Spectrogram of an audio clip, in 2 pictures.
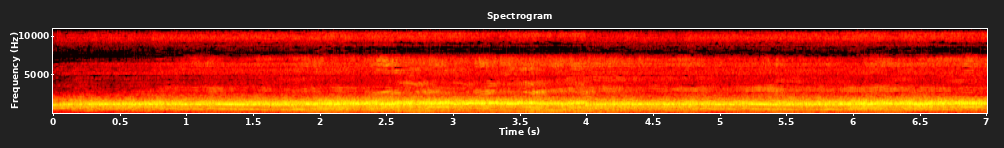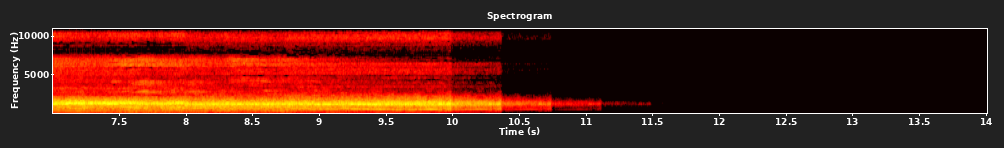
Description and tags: A flexible sound effect that I created on Ableton for a time travel, you can use it anywhere!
